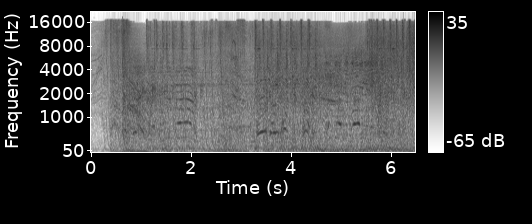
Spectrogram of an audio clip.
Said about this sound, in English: Helion ships take off and attack the Necromunga's. Imam leads his wife and child through the streets below. A Necromunga opens fire on a Helion fighter.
